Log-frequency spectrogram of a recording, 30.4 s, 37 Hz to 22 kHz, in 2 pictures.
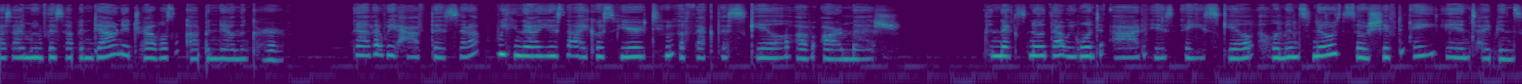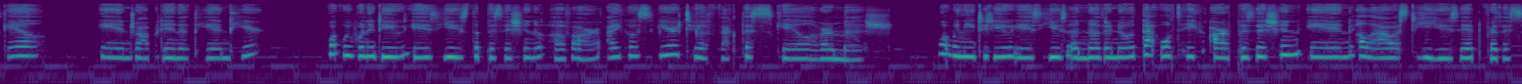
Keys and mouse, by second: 5.5 middle click, 5.7-10.4 middle drag, 10.7 shift+a, 17.4-26.6 middle drag.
